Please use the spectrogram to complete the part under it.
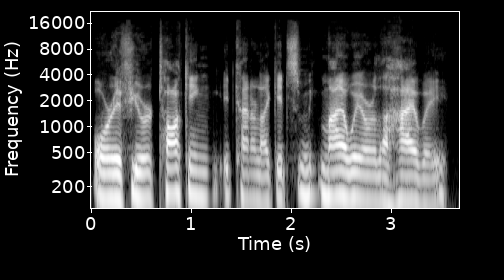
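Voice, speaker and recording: A man's voice: a little high, fairly even intonation, normal speed, a bit bright, clean tone, no room sound, studio quality. A man hosting an interview podcast, talking in a loose, rambling way with repeated words and restarts. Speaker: podcast host. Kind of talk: casual interview chat.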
